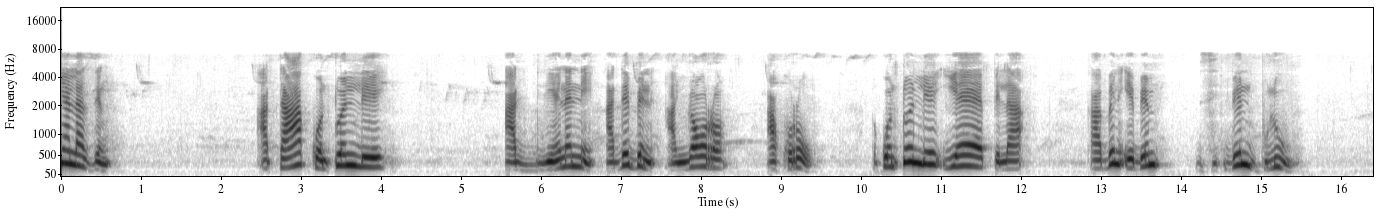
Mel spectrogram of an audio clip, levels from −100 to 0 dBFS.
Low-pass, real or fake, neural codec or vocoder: 7.2 kHz; real; none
